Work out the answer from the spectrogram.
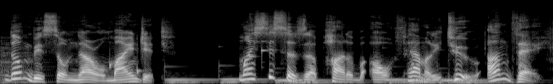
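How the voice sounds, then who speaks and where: An actor playing a self-righteous, clueless husband who scolds and dismisses, in a dramatized manga dub. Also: male voice, mid-range voice, wildly swooping pitch, moderate pace. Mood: scolding, dismissive. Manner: scolding, indignant, condescending. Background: music.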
